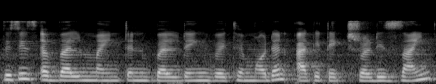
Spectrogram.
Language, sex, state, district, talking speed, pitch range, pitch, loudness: English, female, Telangana, Hyderabad, 150 wpm, 175-195 Hz, 180 Hz, -20 LUFS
